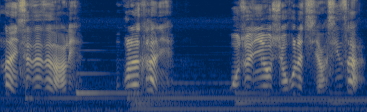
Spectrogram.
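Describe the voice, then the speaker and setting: A woman's voice: sits high, very fast, pushed and bright, faint music behind, heavily acted. A woman acting a young, caring, easily indignant friend in an audio drama, chatty and emphatic. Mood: concerned, chatty.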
